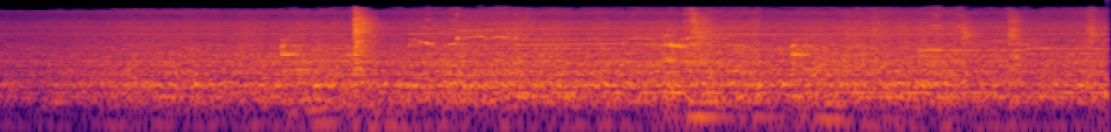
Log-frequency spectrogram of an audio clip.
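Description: A kettle being put on to boil: a steady rushing noise with a low hum that builds over the first second and then holds, with a few faint clicks.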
